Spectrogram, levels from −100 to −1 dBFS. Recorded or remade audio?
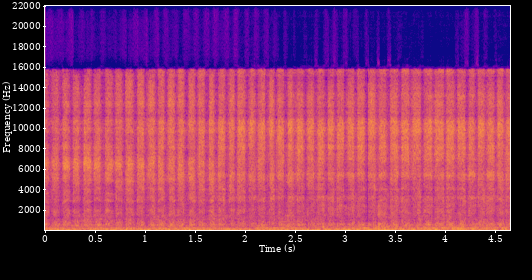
remade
